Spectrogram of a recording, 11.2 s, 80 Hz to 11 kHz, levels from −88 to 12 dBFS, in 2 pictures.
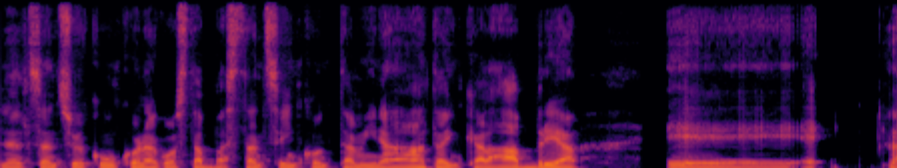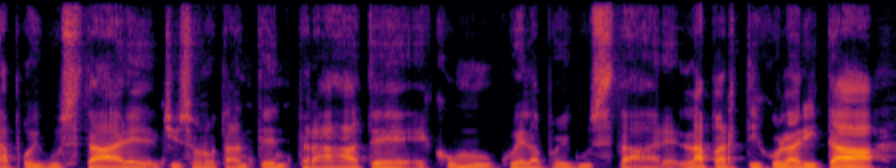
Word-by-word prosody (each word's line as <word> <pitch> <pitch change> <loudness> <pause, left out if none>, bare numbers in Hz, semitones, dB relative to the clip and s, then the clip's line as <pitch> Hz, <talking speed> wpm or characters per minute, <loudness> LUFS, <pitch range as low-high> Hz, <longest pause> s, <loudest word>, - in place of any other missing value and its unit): nel 105 -1 -6
senso 110 -1 -3
che 105 - -5
comunque 120 0 -3
è - - -2
una 105 - 0
costa 110 -1 -4
abbastanza 105 +3 -5
incontaminata 115 +4 -3
in 110 - -3
Calabria, 120 +2 0 0.5
e 105 -5 -4
e - - -9 0.4
la - - 0
puoi 120 - -2
gustare, 110 -2 +2
ci 115 +2 -5
sono 110 0 -3
tante 110 +1 -3
entrate, 110 0 -1
e - - -8
comunque 105 0 -2
la 100 0 -1
puoi 105 +1 -5
gustare. 110 +2 -2
La 110 +6 +4
particolarità, 130 0 +6
110 Hz, 145 wpm, -24 LUFS, 105-120 Hz, 0.5 s, particolarità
